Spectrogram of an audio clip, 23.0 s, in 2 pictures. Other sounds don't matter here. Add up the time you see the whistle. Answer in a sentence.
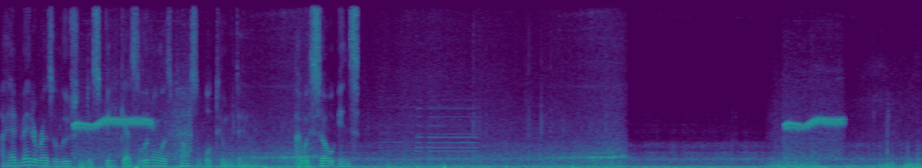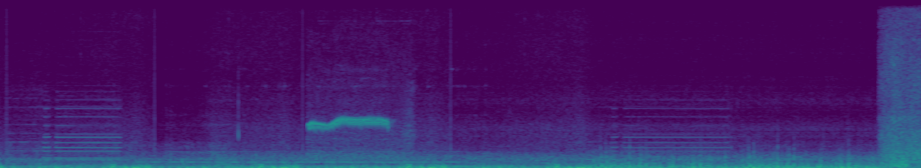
The whistle can be heard for 4 seconds in total.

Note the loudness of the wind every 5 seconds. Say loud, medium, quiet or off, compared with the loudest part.
medium, medium, medium, medium, loud.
